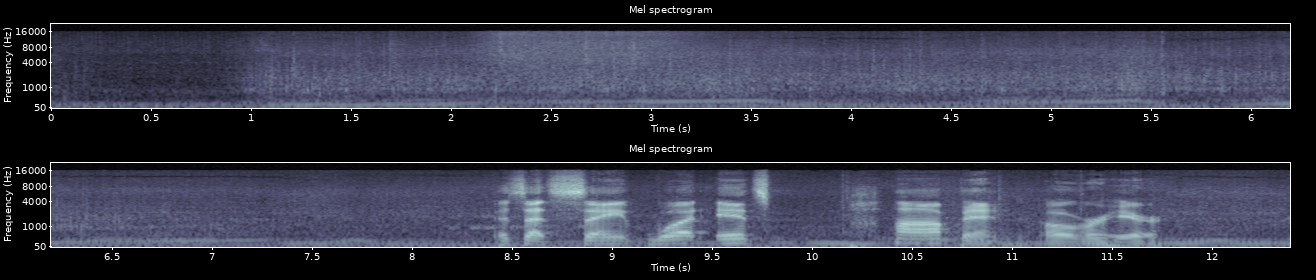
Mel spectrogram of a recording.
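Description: A car engine revs up and down as the car accelerates.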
